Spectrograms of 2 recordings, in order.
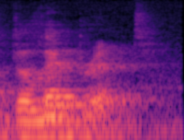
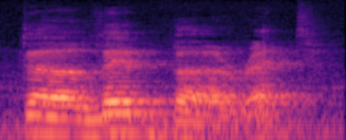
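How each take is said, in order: First: It is said with three syllables. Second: It is said with four syllables.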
